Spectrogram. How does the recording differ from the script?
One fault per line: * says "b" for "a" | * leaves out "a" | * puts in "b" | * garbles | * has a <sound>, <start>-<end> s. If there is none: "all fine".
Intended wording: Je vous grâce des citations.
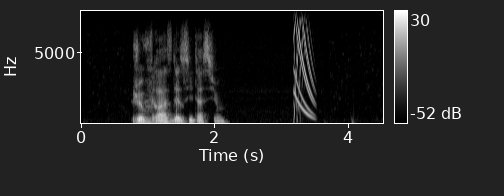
* has a chirp, 3.2-3.5 s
